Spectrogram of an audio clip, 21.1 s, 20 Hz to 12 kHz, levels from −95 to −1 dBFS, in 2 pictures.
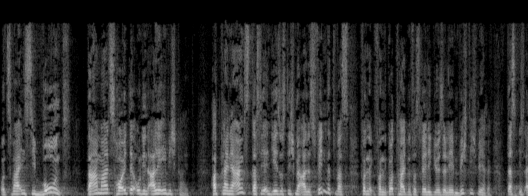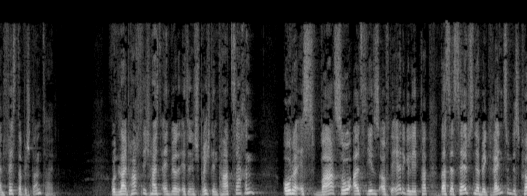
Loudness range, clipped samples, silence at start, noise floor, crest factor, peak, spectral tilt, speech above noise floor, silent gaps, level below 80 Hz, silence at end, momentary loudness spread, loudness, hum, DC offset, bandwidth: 5 LU; under 0.1%; 0 s; -72 dBFS; 22 dB; -6 dBFS; -5.5 dB/octave; 44 dB; none; -70 dBFS; 0 s; 10 LU; -28 LUFS; none; under 0.1%; 11 kHz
